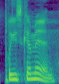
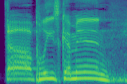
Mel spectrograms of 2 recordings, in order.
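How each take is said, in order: First: It is said in a plain, neutral tone. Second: It is said with happy surprise.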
